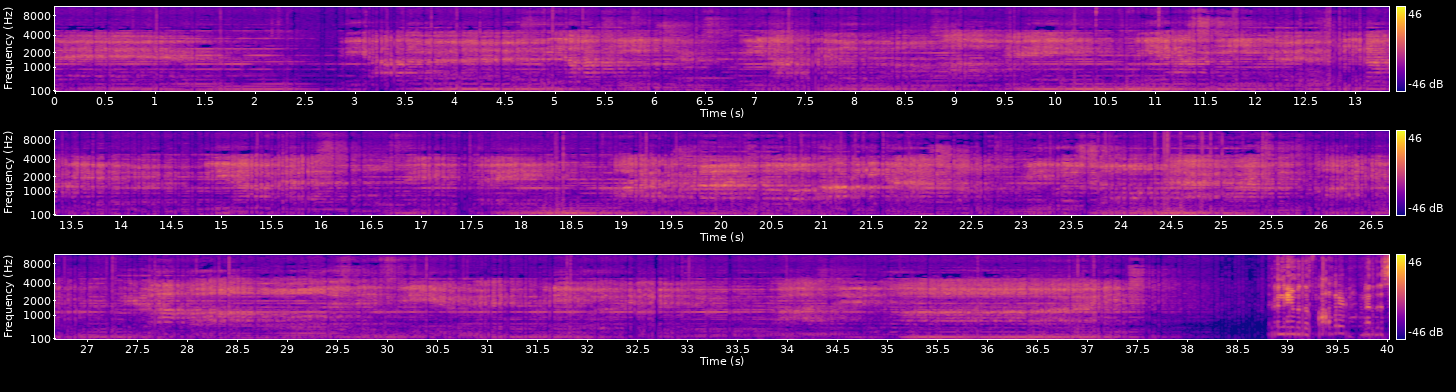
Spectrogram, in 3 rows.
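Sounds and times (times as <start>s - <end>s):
hymn singing: 2.9s - 26.4s, 27.3s - 32.8s, 33.6s - 37.4s.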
